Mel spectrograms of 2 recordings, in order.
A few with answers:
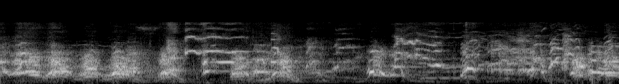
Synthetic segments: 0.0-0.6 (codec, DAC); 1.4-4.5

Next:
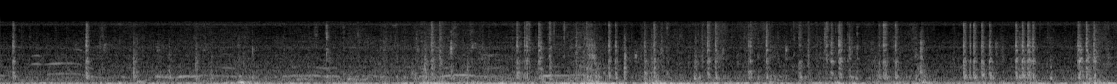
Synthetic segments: 1.0-5.9 (vocoder, Vocos); 8.5-11.2

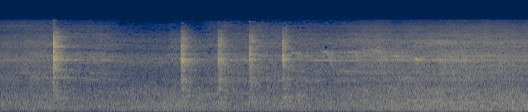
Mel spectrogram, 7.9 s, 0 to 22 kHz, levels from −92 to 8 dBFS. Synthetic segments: 0.0-0.7 (autoencoder, DAC-VAE); 5.4-7.9

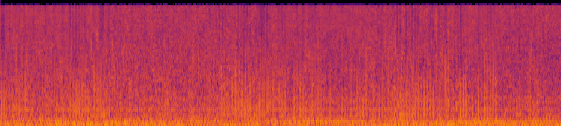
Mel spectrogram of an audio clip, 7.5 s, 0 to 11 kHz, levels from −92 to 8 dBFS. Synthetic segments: 0.0-1.4 (autoencoder, DAC-VAE); 3.5-4.9; 6.0-6.7

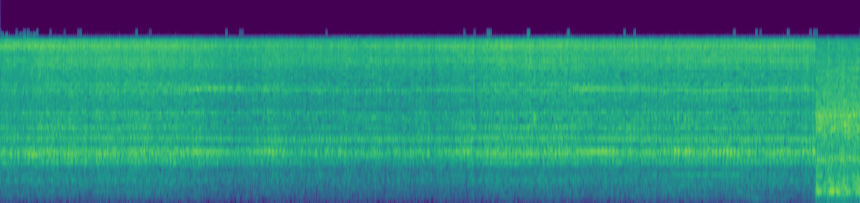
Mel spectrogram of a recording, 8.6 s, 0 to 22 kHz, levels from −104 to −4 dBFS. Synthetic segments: 0.0-8.6 (vocoder, BigVGAN v2)

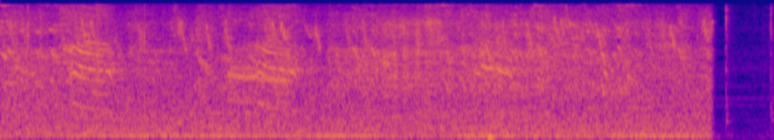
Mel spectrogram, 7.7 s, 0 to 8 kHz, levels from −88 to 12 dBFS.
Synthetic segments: 3.8-4.4 (codec, SNAC)

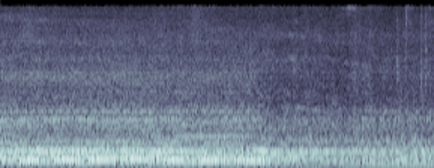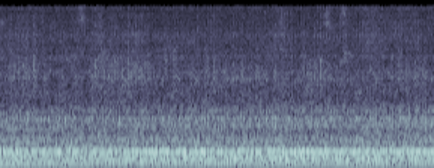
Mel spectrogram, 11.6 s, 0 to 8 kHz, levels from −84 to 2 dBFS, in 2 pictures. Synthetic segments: 0.0-8.7 (autoencoder, DAC-VAE); 10.6-11.6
